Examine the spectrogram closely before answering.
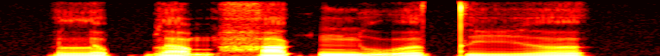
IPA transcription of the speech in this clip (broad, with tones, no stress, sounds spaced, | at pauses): l ə˨˩ p̚ l a̰˧˨ m h a˦˥ k̚ ɲ ṵ˧˥ ə̯ t̪ i˨˦ ə̯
